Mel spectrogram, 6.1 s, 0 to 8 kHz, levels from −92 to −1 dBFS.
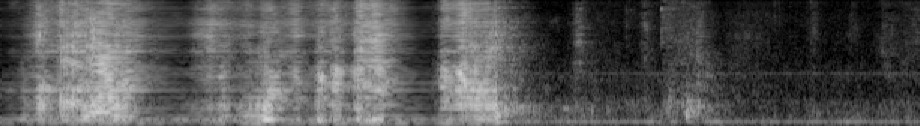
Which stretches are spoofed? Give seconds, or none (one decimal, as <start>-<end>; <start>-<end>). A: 0.0-3.3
